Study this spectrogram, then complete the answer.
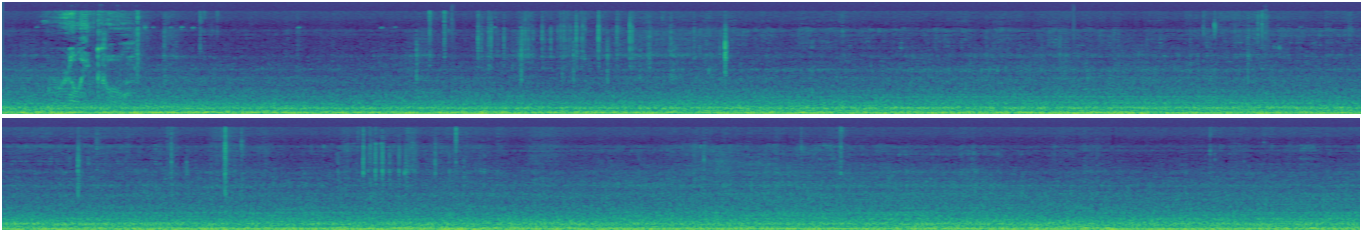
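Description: A car drives along a winding road through horseshoe turns, its steady low road rumble and engine drone constant and close throughout, with faint murmured voices over it.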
